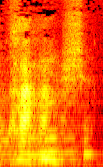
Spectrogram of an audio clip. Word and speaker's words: thừa: Chữ thừa này nên đọc khứ thanh, đọc là thẳng. Thế nhưng nay đọc là thẳng thì có người cảm thấy kỳ lạ, đã đọc sai. Vì mọi người đều đọc là thừa, tại sao lại đọc là thẳng? Đọc thừa là nói danh từ, đọc thẳng là nói động từ, tức là chuyên chở.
